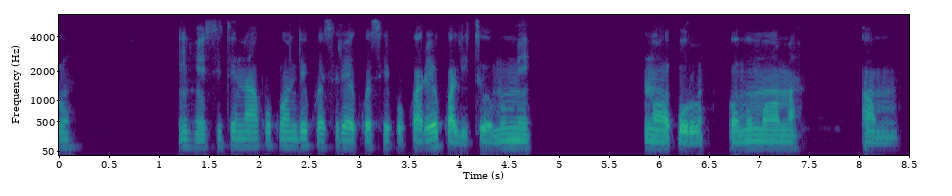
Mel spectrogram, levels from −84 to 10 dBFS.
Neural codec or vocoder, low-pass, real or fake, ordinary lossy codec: none; 5.4 kHz; real; Opus, 16 kbps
